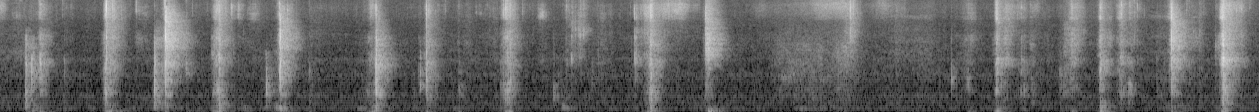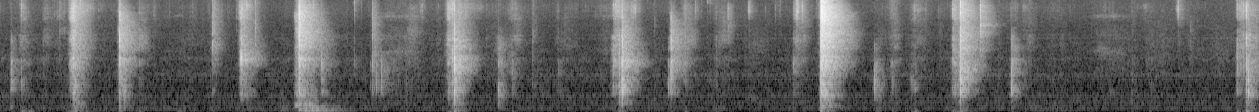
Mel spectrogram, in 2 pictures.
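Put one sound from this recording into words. Soap scrapes in short rasping strokes across a grater.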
